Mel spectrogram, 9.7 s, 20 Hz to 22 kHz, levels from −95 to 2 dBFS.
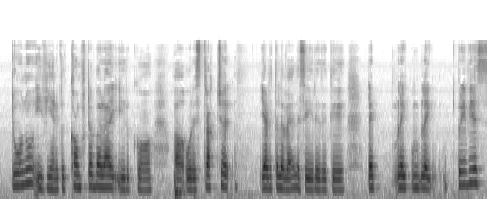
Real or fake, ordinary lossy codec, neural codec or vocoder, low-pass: real; none; none; 9.9 kHz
